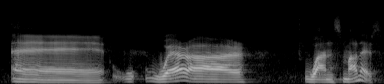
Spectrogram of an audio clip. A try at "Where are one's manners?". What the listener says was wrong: Perfect, good.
